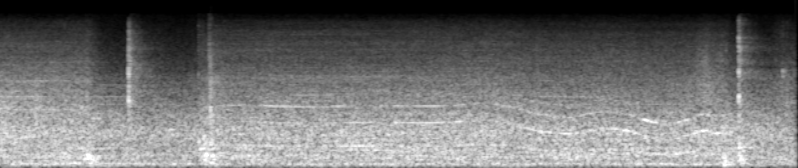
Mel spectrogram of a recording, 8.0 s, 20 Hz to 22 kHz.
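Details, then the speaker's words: 2004–2008 Ford F-150: power window regulator motor just replaced, tested with door switch; quiet smooth motor hum runs steadily between switch clicks, no grinding or binding, window stays up. Normal window motor operation. "we're gonna want to test the window before we move on the fact that it didn't fall down and shatter into a million pieces and scare all the children in the land that's a good sign"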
